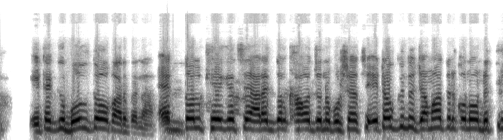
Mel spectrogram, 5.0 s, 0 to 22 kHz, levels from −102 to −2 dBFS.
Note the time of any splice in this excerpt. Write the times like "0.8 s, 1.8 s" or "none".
1.5 s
